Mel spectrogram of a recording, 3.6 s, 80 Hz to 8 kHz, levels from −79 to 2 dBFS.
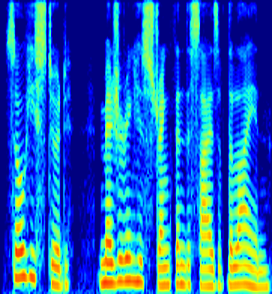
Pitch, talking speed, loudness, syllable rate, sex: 190 Hz, 200 wpm, -19 LUFS, 4.4 syllables/s, female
